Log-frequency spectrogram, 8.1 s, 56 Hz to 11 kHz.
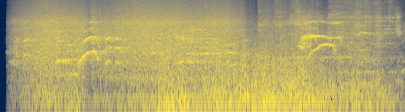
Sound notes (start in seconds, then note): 1.7 laughing; 5.9 screams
